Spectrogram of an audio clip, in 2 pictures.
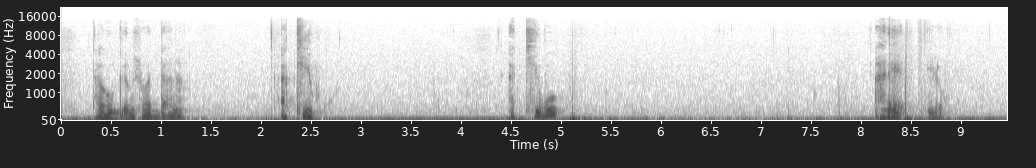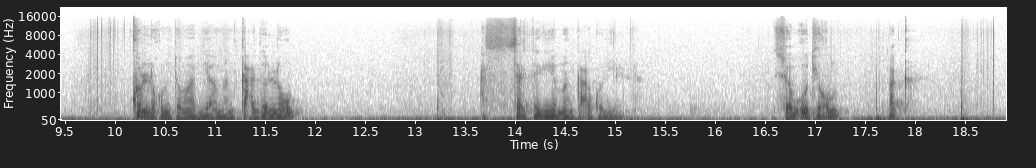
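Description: An elderly man speaks calmly and with pauses, close to a microphone.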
